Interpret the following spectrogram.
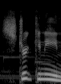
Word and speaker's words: strychnine: Strychnine is how you pronounce it.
